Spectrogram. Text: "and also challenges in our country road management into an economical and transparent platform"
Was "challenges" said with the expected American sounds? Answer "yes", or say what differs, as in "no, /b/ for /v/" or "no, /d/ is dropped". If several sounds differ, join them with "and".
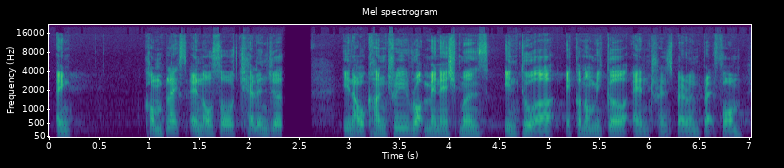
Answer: no, /s/ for /z/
